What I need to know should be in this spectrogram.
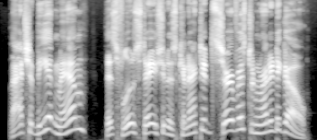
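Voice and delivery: a bouncy tiny tradesman voice; cheery little wizard. Acted. Small wizard introducing himself to the group, chipper. Wizard reports work done.

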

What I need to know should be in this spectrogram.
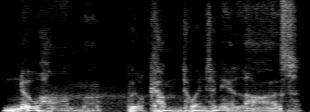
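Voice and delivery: slow, deep commanding rumble; cold, measured imperial authority; Darth Vader voice. Acted. Vader vow.

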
